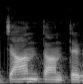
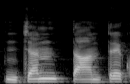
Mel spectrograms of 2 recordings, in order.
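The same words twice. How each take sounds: First: "जानतांत्रिक" with a long first aa; wrong form demonstrated. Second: "जनतांत्रिक" with a short first a; correct form demonstrated. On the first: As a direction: start "जानतांत्रिक" with long jaan. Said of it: "जानतांत्रिक नहीं होता है". ("जानतांत्रिक" में बड़ा आ) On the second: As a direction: start "जनतांत्रिक" with short jan. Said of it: "जनतांत्रिक होता है". ("जनतांत्रिक" में छोटा अ) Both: Shown as a demonstration.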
